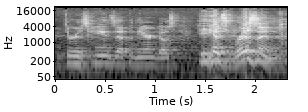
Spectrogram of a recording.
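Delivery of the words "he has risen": loud, raised hallelujah-style announcement; mock proclamation. Dad joking over customer's broken crucifix, mock proclamation.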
